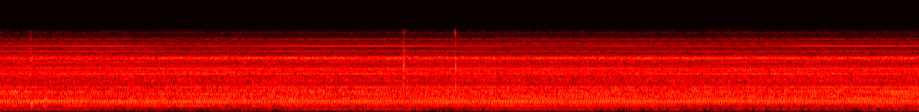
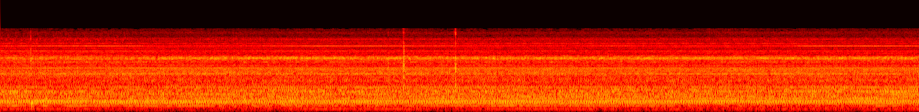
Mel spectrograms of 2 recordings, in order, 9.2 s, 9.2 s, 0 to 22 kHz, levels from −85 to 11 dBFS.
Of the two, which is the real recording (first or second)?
first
